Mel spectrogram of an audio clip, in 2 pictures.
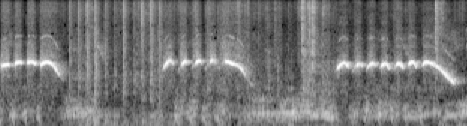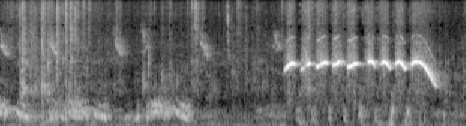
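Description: A person whistling a rapid warbling call four times, each burst ending in a falling glide: a pigeon fancier's call to bring the birds in to feed. Between the whistles, pigeons coo and sharp clicks come from birds pecking at the grain feeders.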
